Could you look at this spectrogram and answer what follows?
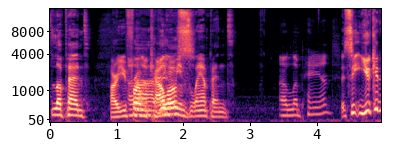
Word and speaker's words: Lampent: Chand oh my God and lent Lampent it's not like it's l a apostrophe P NT stop trying to make things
